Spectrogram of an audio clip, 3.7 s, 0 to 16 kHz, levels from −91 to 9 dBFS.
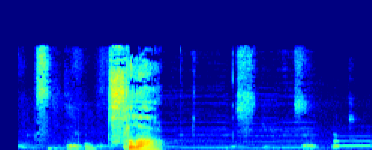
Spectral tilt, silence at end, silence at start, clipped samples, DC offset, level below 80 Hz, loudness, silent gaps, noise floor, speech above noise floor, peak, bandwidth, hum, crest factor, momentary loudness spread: -3.5 dB/octave; 0.35 s; 0.35 s; under 0.1%; under 0.1%; -56 dBFS; -24 LUFS; none; -61 dBFS; 37 dB; -4 dBFS; 11.5 kHz; none; 26 dB; 27 LU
